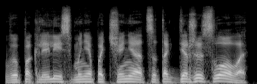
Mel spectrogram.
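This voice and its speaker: Man doing a hoarse, enraged wounded warrior. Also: medium pitch, a little fast, no echo, studio quality, pitched above the performer's own voice, lightly acted. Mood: furious. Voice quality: hoarse, growling. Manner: barking, enraged. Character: wounded furious young male warrior, hoarse. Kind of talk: audiobook character voice.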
